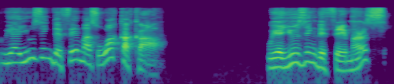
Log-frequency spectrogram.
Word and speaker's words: WACC: WACC is an professional way of pronouncing it, eh? Yeah, I want you to be pronouncing this as WACC.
